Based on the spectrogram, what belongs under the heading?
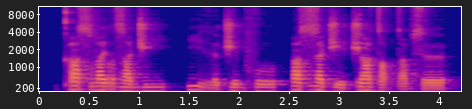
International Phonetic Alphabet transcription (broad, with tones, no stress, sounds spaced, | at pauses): kʼ ɯ˦˨ sˤ v e˦ r zˤ e˦ d͡ʒ i˦ | i˦˨ r œ˨ t͡ʃ e˦ b f o˦ | ɯ˦ sˤ z ə˦ t͡ʃ e˨ t͡ʃ ɯ˦ ɪ̯ tˤ ə˨ b dˤ e˨ b s œ˦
